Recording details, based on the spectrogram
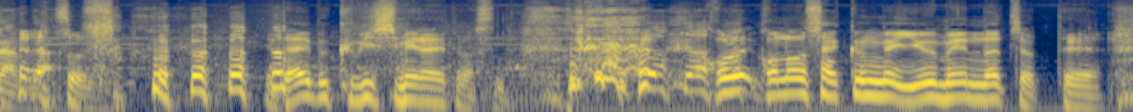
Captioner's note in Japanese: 笑い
